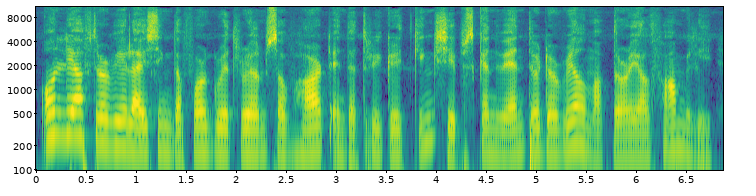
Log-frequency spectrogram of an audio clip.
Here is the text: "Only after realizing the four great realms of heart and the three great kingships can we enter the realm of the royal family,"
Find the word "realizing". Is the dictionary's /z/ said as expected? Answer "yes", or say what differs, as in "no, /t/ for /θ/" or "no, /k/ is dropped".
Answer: no, /s/ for /z/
